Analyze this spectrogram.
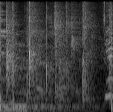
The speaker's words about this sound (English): Clap your hands together in a wild slappy-like motion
